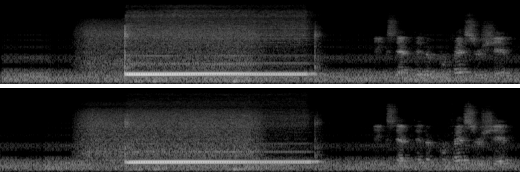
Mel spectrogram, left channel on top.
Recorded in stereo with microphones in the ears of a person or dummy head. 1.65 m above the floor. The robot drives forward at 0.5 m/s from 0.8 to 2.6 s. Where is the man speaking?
75° right (ahead or behind), 3 m.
